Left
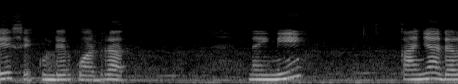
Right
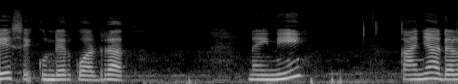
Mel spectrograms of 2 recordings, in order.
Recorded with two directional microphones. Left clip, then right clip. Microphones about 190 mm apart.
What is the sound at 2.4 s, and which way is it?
A woman's voice, 55° right (ahead or behind).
